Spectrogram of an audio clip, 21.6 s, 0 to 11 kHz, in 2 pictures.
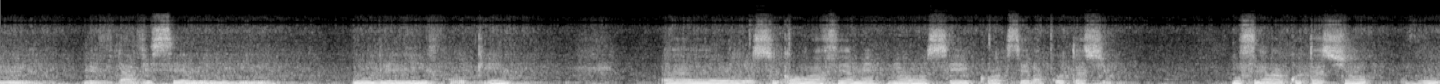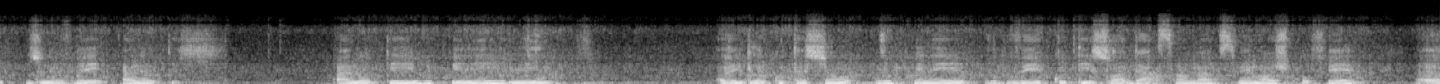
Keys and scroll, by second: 3.2 Escape.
